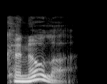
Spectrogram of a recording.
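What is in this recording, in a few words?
"canola", British English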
